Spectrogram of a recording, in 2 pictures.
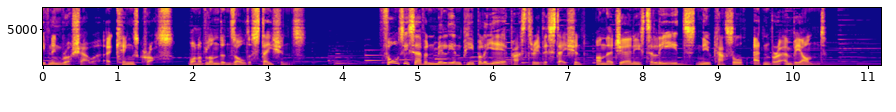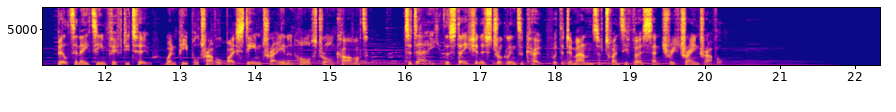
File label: male english natural wirral accent railway documentary; Devine Voices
